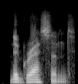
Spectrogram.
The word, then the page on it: Nigrescent: American English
